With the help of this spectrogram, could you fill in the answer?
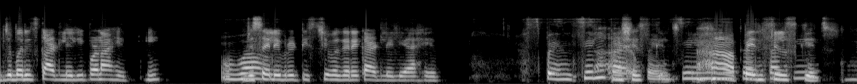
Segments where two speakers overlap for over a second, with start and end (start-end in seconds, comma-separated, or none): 5.9-8.1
